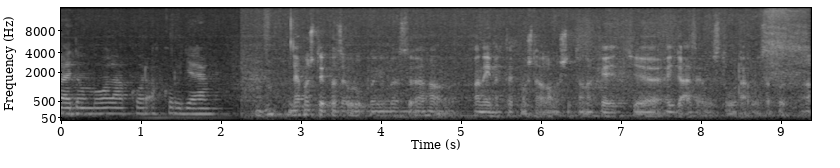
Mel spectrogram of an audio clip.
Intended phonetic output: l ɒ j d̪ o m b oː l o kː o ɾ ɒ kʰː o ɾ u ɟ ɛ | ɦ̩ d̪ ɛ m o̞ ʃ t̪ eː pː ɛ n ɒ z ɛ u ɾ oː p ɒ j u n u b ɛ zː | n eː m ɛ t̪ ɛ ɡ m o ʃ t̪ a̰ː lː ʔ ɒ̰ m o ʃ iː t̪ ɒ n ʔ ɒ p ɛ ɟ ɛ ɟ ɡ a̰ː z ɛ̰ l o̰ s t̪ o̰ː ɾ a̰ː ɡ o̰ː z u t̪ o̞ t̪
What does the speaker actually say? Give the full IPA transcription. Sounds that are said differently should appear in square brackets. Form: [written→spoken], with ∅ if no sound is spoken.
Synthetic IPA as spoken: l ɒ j d̪ o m b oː l [o→ɒ] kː o ɾ ɒ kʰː o ɾ u ɟ ɛ | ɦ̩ d̪ ɛ m o̞ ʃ t̪ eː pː ɛ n ɒ z ɛ u ɾ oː p ɒ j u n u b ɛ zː | n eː m ɛ t̪ ɛ [ɡ→k] m o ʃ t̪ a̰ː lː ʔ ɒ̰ m o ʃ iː t̪ ɒ n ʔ ɒ [p→k] ɛ ɟ ɛ ɟ ɡ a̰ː z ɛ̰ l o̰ s t̪ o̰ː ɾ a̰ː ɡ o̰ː z [u→ɒ] t̪ o̞ t̪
